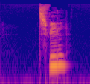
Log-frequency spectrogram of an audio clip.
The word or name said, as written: tuile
